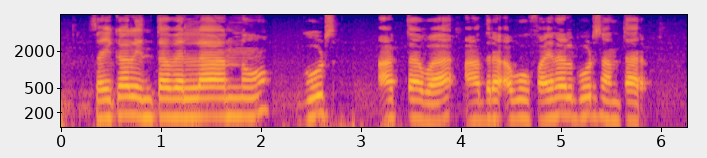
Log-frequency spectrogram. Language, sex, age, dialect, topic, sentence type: Kannada, male, 41-45, Central, banking, statement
